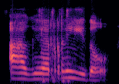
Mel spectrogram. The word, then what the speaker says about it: aguerrido: Continuamos con la palabra aguerrido. Observo dos vocales seguidas, que es la U y la E. Pero en este caso yo no pronuncio la U.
